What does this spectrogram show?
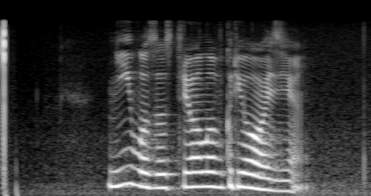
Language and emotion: Russian, sad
